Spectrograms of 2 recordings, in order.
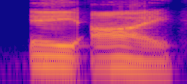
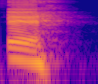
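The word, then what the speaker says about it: Æ: It does not sound like a really cool symbol because she thinks it's pronounced AI. Elon Musk thinks it's pronounced Ash, which if I think you're looking at another language or like a foreign language, that's true. But in English, it's pronounced ah. it's the A sound in cat. So it's eh.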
